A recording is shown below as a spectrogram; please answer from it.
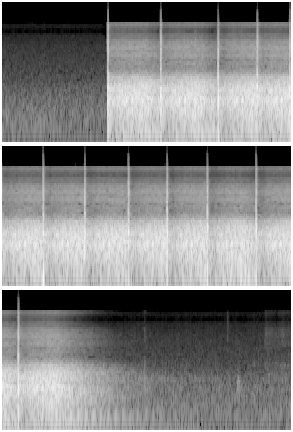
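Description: Gunshots striking a car's bullet-resistant windshield, heard from inside the cabin: about a dozen sharp cracks, roughly one every half second to second, over a continuous loud din. It starts abruptly and fades out a couple of seconds before the end. The glass cracks at each hit but stops the rounds.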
